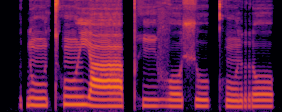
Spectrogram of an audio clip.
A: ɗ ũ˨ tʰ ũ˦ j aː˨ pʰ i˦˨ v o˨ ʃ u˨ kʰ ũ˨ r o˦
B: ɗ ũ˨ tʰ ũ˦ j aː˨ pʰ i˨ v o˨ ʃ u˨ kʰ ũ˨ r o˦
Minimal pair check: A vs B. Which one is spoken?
B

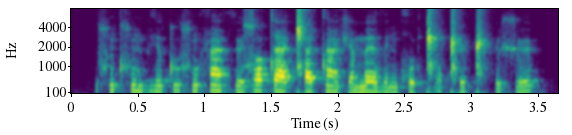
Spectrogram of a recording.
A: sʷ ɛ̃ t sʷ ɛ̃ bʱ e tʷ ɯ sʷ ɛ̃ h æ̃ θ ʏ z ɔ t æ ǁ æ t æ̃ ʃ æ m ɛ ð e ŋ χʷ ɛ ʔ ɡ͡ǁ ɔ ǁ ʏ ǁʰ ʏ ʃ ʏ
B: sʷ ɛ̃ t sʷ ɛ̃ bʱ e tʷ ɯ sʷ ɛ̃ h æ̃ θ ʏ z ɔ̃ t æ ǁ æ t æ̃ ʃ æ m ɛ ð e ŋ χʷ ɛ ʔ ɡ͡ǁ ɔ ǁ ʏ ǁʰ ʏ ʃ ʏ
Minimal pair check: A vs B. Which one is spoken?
A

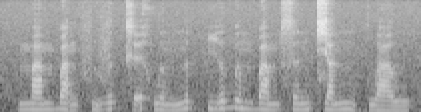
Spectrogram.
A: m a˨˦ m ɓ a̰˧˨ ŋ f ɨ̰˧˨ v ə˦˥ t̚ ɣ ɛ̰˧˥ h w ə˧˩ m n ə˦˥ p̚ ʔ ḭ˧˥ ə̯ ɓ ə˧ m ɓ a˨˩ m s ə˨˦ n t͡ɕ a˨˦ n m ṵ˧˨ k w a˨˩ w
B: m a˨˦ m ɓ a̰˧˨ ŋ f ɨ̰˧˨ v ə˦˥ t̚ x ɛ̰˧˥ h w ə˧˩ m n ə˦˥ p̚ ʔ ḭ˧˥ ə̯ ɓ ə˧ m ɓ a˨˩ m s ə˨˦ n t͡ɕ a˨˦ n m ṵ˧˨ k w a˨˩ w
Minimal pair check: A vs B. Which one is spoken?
B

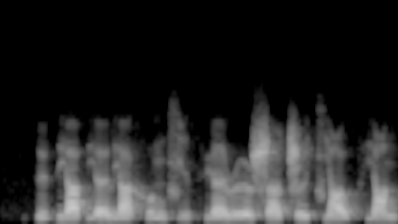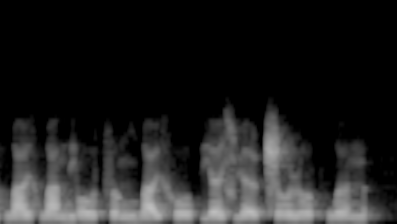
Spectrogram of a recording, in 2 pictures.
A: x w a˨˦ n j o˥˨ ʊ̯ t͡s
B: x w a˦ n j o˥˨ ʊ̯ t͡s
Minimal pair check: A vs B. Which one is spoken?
A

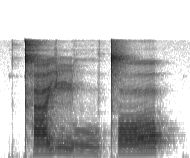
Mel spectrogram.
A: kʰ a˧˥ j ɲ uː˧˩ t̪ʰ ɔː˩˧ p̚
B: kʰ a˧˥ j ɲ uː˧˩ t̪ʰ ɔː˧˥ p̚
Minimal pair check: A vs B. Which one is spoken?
B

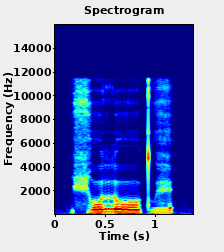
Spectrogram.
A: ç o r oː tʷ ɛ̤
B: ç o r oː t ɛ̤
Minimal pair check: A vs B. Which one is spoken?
A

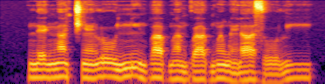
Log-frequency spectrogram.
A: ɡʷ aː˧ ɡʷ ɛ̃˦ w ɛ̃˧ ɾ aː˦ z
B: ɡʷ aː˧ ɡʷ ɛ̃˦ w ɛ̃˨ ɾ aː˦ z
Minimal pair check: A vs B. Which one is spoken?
B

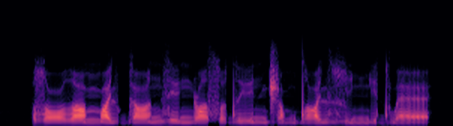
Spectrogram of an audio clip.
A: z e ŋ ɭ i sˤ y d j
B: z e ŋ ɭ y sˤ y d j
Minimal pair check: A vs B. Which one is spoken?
A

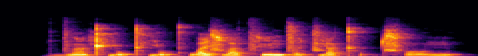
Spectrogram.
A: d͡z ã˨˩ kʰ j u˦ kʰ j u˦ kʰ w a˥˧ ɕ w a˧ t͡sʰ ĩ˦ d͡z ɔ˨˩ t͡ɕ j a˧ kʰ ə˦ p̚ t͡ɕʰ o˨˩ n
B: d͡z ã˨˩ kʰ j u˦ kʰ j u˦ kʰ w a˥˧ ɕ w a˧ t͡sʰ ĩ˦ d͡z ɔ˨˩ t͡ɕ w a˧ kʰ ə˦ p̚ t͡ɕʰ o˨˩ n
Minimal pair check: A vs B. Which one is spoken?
A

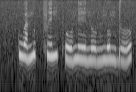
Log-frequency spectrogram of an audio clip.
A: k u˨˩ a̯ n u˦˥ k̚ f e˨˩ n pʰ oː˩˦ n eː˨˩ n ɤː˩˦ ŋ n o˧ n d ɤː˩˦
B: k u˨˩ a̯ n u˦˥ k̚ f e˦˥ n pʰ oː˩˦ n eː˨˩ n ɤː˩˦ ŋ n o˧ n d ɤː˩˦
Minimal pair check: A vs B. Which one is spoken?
B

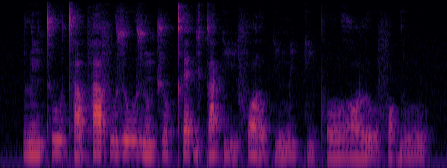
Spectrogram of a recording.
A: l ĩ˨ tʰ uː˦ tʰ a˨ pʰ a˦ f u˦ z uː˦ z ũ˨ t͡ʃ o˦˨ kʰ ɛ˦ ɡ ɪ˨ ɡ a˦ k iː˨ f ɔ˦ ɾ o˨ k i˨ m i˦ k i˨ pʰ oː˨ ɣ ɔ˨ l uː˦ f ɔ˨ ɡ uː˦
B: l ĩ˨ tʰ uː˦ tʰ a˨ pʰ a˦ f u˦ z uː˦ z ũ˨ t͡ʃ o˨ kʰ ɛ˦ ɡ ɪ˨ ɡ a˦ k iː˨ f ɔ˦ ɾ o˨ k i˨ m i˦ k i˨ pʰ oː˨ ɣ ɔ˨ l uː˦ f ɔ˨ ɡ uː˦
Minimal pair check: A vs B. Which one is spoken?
A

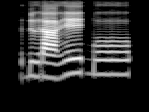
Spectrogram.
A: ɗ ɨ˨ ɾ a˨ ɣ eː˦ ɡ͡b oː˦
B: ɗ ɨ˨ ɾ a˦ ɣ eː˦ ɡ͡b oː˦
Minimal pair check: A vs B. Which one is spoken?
A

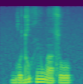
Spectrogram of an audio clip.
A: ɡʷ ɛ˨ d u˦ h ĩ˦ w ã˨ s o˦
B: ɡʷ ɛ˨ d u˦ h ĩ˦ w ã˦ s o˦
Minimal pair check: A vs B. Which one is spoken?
A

